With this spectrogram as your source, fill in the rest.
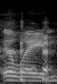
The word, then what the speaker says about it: Elayne: And That's how I pronounce it, right? Yeah, Gawyn, yeah. And Elayne, right?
